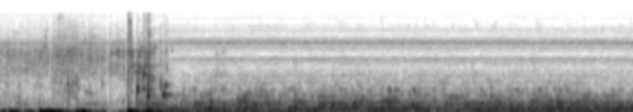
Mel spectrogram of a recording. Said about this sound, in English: So I'm in my bathtub, and one of the things I've been doing a lot lately is dunking my head, my ears underwater, and just laying there listening to what things sound like through water.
